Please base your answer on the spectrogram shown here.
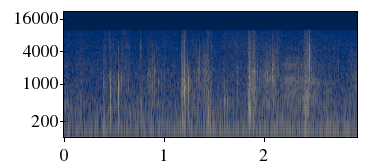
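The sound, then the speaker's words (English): Footsteps walking outdoors up to look at an old building, at a steady, unhurried pace, each step a soft crunch spaced about two-thirds of a second apart, fairly quiet over a faint background hum with no talking. “I'll walk up here and look at this old place.”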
